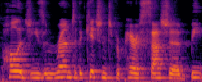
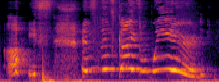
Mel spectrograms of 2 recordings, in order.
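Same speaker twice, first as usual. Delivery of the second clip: laughing disbelief; 6 dB louder, slower than usual. Real, not acted.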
